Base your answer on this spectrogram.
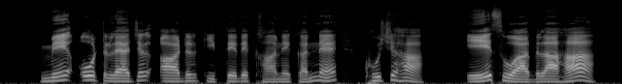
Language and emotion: Dogri, happy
